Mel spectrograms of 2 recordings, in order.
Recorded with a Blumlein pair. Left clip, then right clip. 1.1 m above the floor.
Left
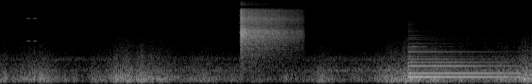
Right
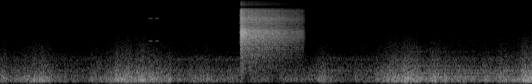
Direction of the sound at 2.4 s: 15° right.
